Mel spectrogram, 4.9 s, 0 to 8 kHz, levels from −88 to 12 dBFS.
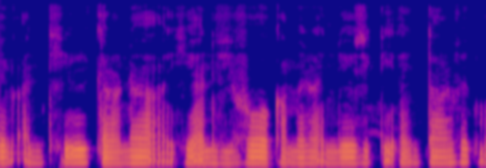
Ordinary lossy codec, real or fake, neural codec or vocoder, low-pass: none; real; none; 7.2 kHz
